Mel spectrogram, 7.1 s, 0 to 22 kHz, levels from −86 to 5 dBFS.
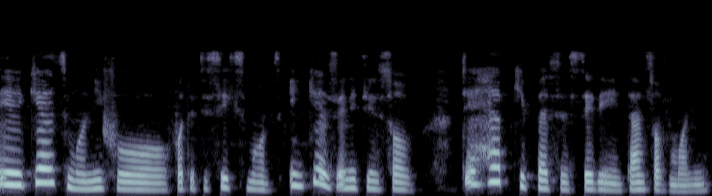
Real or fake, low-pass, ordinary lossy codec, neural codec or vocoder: real; 7.2 kHz; none; none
